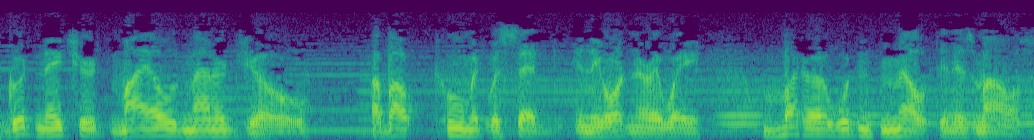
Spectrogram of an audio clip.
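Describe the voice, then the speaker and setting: An actor hosting a 1970s radio mystery as an urbane, philosophical storyteller, with deliberate, wry, literary delivery. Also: male voice, on the low side, animated. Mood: wry, portentous. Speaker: host and narrator of radio mystery show. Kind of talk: theatrical scripted narration, 1970s radio. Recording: phone-like vintage radio recording with music.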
